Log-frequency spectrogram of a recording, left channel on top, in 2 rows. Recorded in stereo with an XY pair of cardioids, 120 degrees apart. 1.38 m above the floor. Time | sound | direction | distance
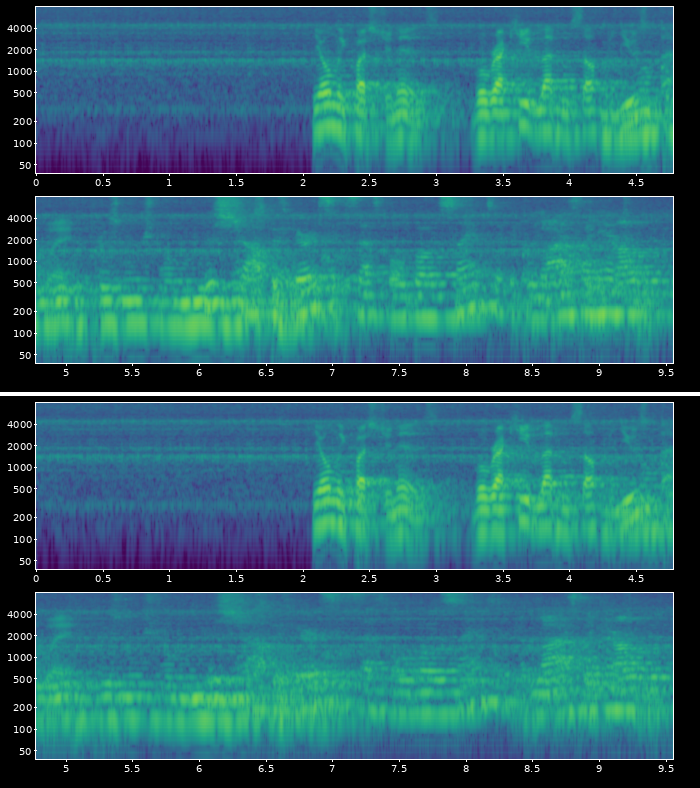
2.1 | a man speaking | 5° right | 0.7 m
4.2 | a man speaking | 35° left | 3.5 m
6.0 | a woman speaking | 65° left | 2.5 m
8.4 | a man speaking | 35° right | 4.5 m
